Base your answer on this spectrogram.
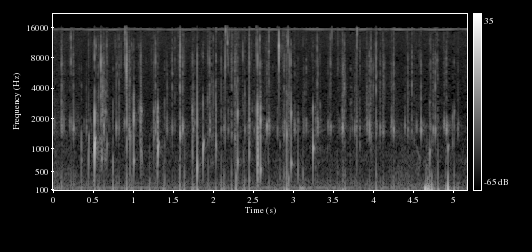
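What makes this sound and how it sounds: Two small, empty, hollow red plastic party cups, one held in each hand beside the microphone, are scratched and tapped with fingertips and nails on their outer walls. Quick, irregular dry clicks and crunchy scratches come through, ending in a couple of louder, deeper knocks near the end.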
